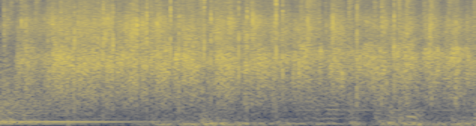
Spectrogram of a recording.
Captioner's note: applauding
